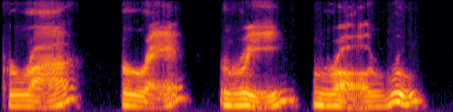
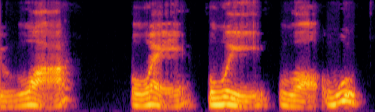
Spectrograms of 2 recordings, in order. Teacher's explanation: In Haitian Creole, they used to delete the R, change it by W, and you say wa, we, wa, wu, because the sound is similar to the one that is supposed to be, which is ah, I, o, u.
